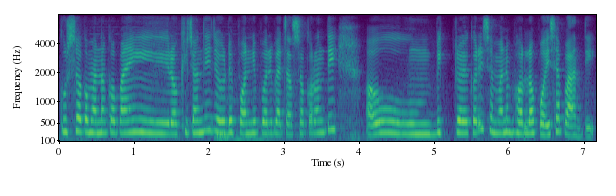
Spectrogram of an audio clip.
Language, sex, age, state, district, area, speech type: Odia, female, 45-60, Odisha, Kandhamal, rural, spontaneous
